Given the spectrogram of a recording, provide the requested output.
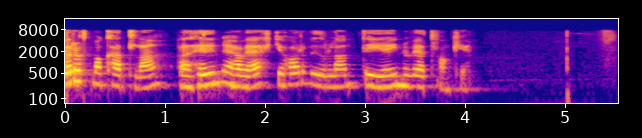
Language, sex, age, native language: Icelandic, female, 50-59, Icelandic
